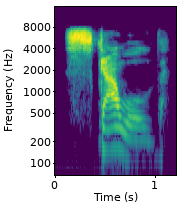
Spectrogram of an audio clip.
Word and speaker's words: scowled: The word is pronounced scowled. Scowled. Scowled. Scowled. Okay, so you're almost there. So make sure to lift your tongue up and touch the top of your mouth with the for the L.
